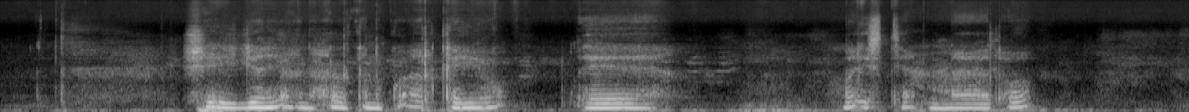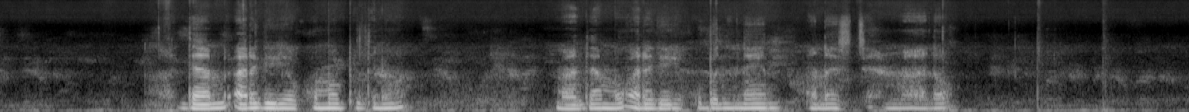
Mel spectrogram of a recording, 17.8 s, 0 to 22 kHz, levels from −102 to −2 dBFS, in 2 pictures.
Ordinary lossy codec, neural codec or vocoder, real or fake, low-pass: none; vocoder, 44.1 kHz, 128 mel bands, Pupu-Vocoder; fake; none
